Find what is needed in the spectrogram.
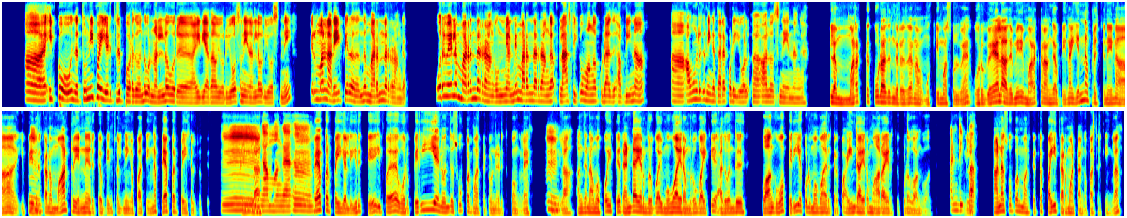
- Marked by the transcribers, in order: drawn out: "ம்"
- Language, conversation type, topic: Tamil, podcast, பிளாஸ்டிக் பயன்பாட்டை தினசரி எப்படி குறைக்கலாம்?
